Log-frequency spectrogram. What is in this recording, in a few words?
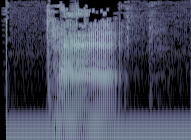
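"the~3", Teochew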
